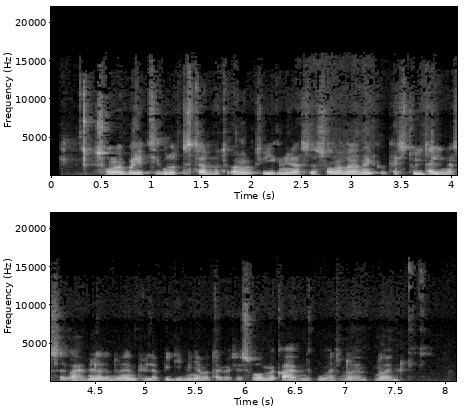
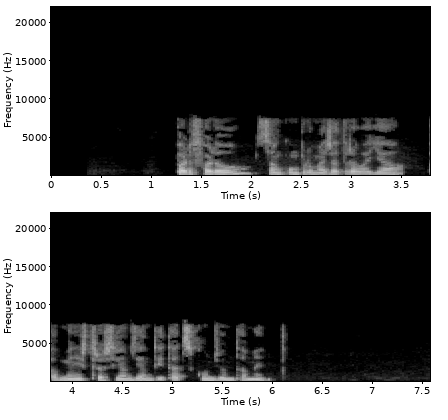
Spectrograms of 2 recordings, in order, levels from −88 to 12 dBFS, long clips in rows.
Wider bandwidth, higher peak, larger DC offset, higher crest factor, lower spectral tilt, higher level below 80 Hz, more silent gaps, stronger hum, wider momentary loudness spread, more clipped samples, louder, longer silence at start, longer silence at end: first, 16 kHz vs 8.2 kHz; about the same, -2 dBFS vs -2 dBFS; neither; about the same, 18 dB vs 20 dB; about the same, -5.5 dB/octave vs -5 dB/octave; first, -56 dBFS vs -62 dBFS; neither; neither; first, 11 LU vs 8 LU; neither; about the same, -19 LUFS vs -20 LUFS; second, 0.1 s vs 1.25 s; second, 0.6 s vs 1.6 s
